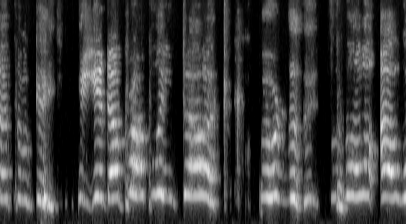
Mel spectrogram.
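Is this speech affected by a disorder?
Yes: cerebral palsy; oxygen deprivation at birth.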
